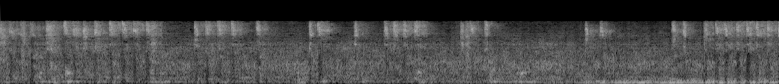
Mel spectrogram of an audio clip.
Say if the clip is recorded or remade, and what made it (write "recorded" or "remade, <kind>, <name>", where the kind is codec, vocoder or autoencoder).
remade, codec, HILCodec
